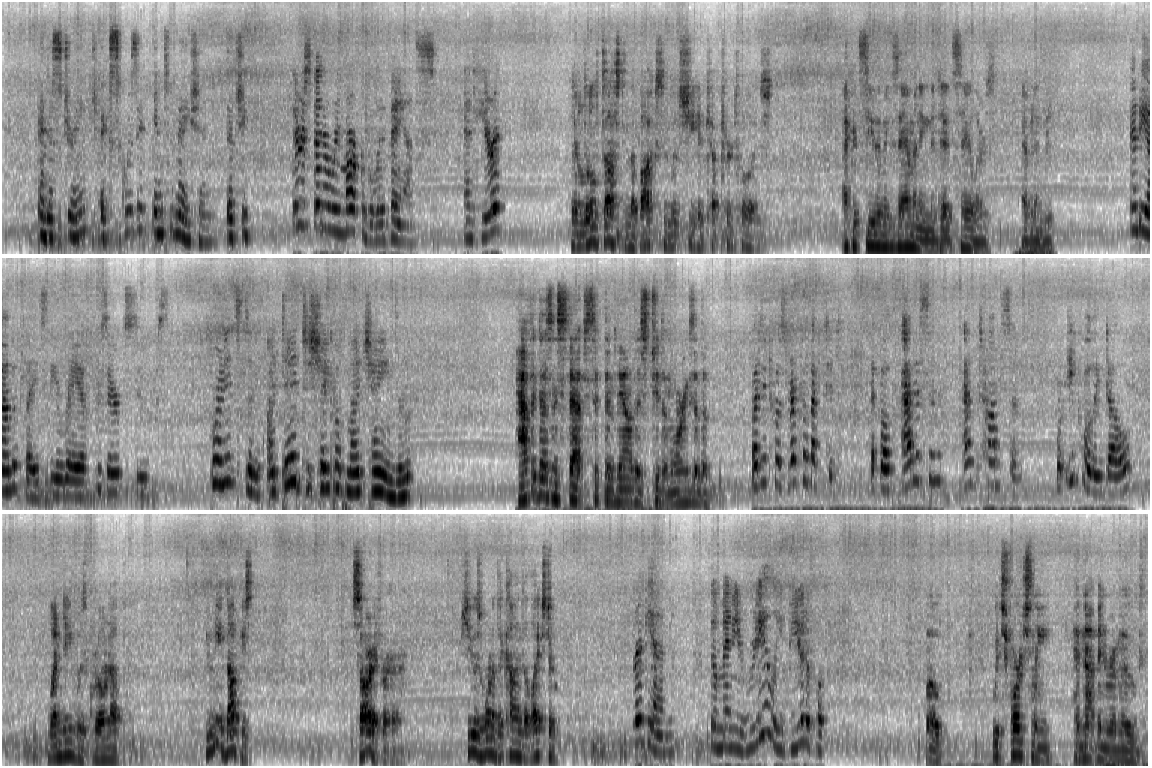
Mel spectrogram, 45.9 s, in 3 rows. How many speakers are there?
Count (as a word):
eight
